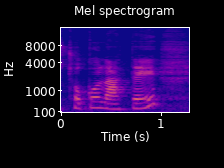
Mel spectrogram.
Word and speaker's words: chocolate: up the word chocolate the way it is said in spanish which is choco latte and there are four different syllables in the word so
